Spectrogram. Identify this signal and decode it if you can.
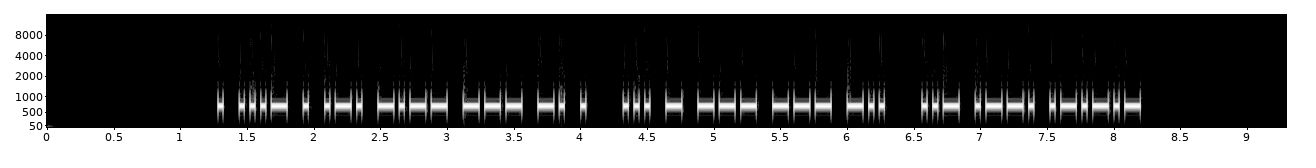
Morse code, heard as a keyed tone, about 32 wpm, 700 Hz. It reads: EVERYONE STOOD UP.
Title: Sentences from Top 1000 Words - Review Part 2 - 30wpm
